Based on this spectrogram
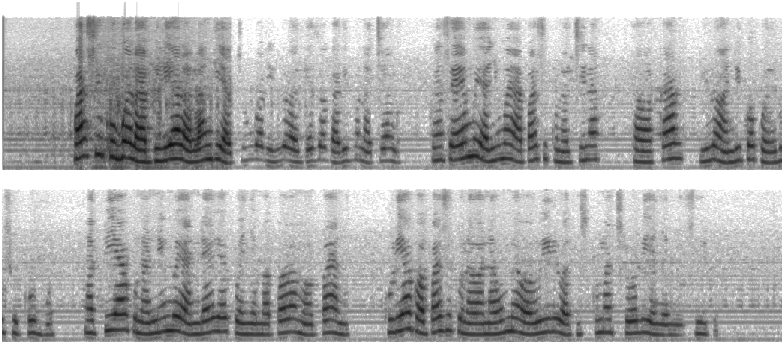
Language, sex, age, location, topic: Swahili, female, 25-35, Nairobi, government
